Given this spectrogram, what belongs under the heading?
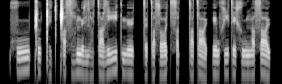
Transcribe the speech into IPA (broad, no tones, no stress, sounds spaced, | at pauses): x uː ǁ u ǃ e̤ tʲ ǁ ə sˤ e̤ ŋ ø z lʲ e̤ tˤ e z iː tʲ m øː tː ə t ə sˤ øː tʲ sˤ ɨ tː u tˤ ɨ | e w x i t e x u ŋ ɨ sˤ ɨ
